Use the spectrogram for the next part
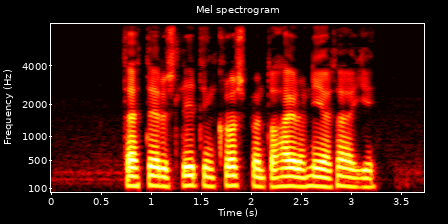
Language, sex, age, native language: Icelandic, male, 20-29, Icelandic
